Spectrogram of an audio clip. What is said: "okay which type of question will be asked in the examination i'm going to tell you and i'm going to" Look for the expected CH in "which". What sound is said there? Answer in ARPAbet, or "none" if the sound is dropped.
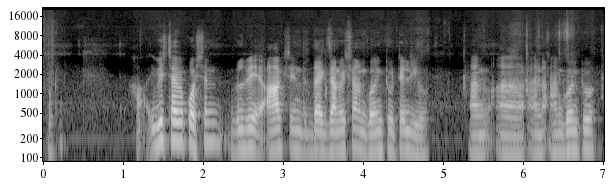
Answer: S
